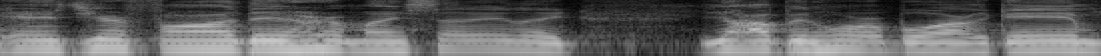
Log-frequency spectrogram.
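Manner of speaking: put-on, furious, high, angry screaming. Retelling how a player's dad screamed at the referee: imitating someone screaming. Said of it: "is screaming at the referee, like".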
